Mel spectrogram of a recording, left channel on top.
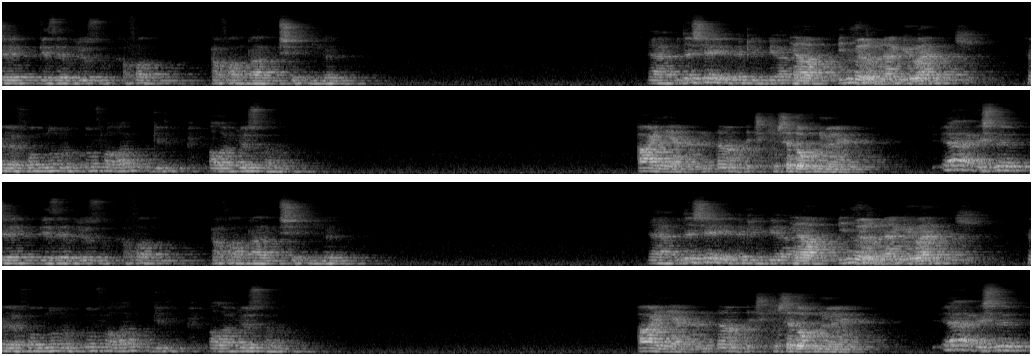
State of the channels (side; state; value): both; normal; correlation 0.74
